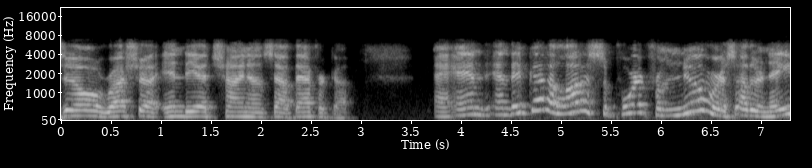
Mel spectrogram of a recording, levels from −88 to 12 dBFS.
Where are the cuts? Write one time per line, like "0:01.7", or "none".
0:06.2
